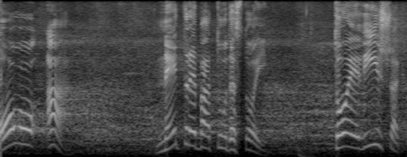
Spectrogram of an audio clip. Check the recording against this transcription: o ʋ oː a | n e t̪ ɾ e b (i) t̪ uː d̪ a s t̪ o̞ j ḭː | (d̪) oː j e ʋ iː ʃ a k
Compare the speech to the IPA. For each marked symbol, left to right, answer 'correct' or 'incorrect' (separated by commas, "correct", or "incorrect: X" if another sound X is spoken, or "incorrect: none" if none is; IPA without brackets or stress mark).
incorrect: a, incorrect: t̪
